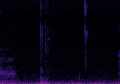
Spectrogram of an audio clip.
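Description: Near silence with two faint clicks a little under a second apart, from wooden spring clothespins being handled and set down on paper.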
